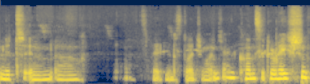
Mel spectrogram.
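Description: A woman speaks at a very slow pace in a fairly low pitch. Her voice is somewhat breathy, with ordinary pitch variation. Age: 30s. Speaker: educator. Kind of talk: interview conversation.

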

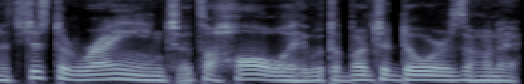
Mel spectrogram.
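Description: A man with a Tennessee accent talks at a moderate pace with ordinary pitch variation, recorded very cleanly against a silent background. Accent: Southern US (Tennessee). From US South (Middle Tennessee). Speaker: former prisoner telling his story. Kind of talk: personal storytelling interview.

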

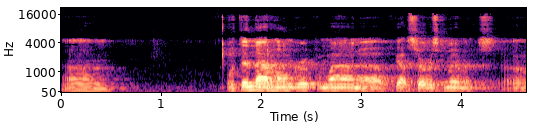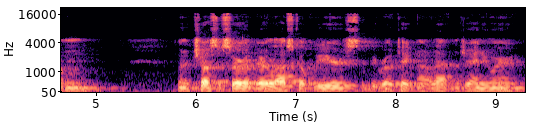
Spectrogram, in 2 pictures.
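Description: A man with an American accent at a medium pitch, fairly quick pace, monotone, flat intonation and big swings in loudness, amid noticeable background noise and audible room echo. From US South, Charleston, South Carolina. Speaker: recovering alcoholic sharing his story. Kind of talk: personal testimony in a casual interview. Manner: halting, many fillers and repeated words.

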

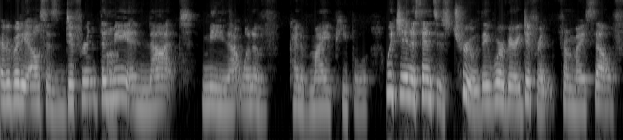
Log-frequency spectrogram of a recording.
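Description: With an American accent, a woman uses a normal speaking voice. Her pitch is medium, with ordinary pitch variation. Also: fairly quick pace. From Minnesota. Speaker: author. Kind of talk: interview.

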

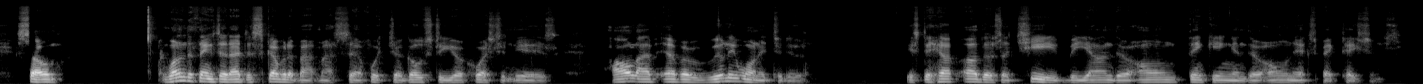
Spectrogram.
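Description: With an American accent, a man speaks at a moderate pace in a fairly low pitch and a dark, mellow tone with ordinary pitch variation, on a very clean recording with a silent background. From US South, Louisville, Kentucky. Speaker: diversity consultant. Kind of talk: interview.

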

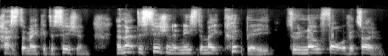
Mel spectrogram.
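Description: The speaker uses a southern English accent and talks at a fairly quick pace. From Cornwall, England. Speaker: engineering professor and tech founder. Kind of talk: interview.

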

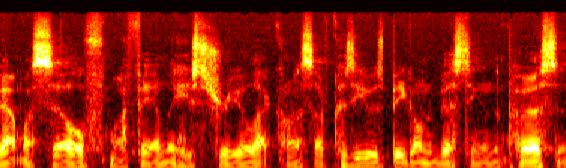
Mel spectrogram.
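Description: With an Australian accent and a very deep, low pitch, a man speaks very fast in a monotone, flat intonation. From Brisbane, Queensland, Australia. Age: 20s. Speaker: rugby union player. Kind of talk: podcast interview.

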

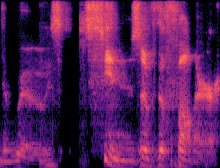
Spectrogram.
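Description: In a put-on character voice, a man speaks at medium pitch and a fairly slow pace. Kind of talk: show title announcement. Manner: crazy, over-the-top dramatic.

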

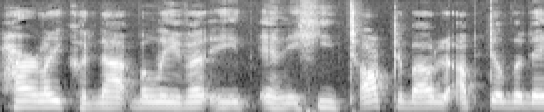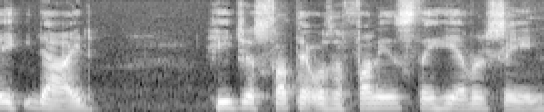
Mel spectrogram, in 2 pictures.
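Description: An unremarkable speaking voice at a moderate pace, fairly even in intonation, over a quiet background. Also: woman, fairly low pitch for a woman. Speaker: grandmother. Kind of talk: casual interview.

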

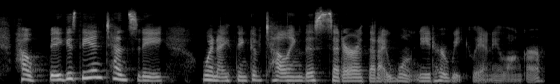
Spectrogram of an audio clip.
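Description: Vocal fry runs through fairly quick speech with ordinary pitch variation, in a very clean recording with a silent background. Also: woman, fairly low pitch for a woman. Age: 50s. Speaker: therapist. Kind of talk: casual chat.

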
